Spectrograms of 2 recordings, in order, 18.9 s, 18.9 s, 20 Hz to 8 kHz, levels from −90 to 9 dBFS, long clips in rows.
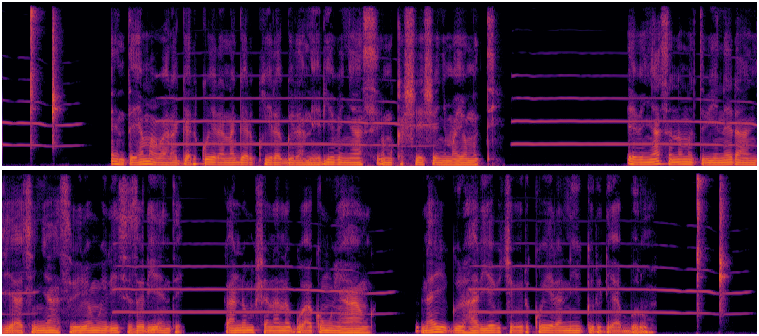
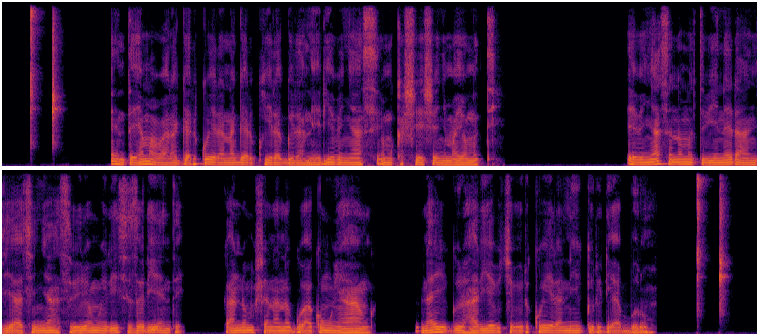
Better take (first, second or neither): second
